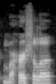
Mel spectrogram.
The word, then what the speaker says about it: Mahershala: But, so, is it Marichalla? Is that how you pronounce it? Marichalla? – Mahershala? – Mahershala. – Yeah.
